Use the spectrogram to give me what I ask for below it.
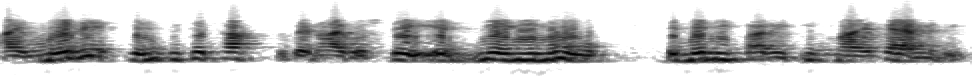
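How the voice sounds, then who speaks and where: A woman in her seventies from Finland, a native Finnish speaker, recalls her childhood in an oral history interview, speaking slowly and pausing to search for words. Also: extremely low pitch, fairly even intonation. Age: 70s. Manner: slow and reflective, pauses to search for words. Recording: tinny, echoey old tape recording.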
